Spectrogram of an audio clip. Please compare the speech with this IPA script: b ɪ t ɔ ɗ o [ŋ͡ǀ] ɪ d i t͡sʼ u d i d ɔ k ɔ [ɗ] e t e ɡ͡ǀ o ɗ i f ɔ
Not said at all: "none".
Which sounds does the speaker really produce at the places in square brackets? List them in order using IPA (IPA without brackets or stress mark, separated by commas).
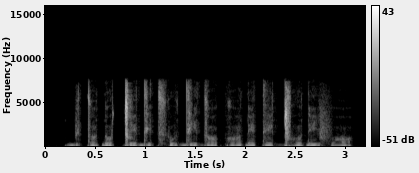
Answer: ǀ, ɗ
